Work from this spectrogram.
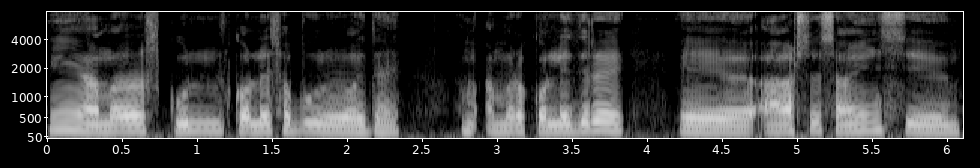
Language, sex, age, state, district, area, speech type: Odia, male, 18-30, Odisha, Ganjam, rural, spontaneous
